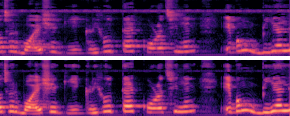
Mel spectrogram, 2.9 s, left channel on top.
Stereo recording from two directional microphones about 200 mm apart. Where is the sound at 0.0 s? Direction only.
40° right (ahead or behind).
